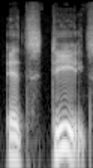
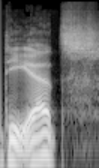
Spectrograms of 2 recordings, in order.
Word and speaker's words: Dietz: Because it's Dietz. It's not Dietz.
